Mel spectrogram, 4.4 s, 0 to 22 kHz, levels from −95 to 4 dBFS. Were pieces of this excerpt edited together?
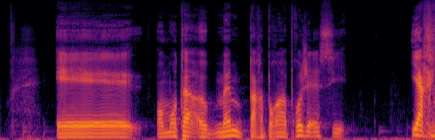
no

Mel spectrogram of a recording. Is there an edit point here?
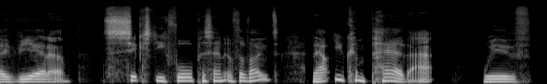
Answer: yes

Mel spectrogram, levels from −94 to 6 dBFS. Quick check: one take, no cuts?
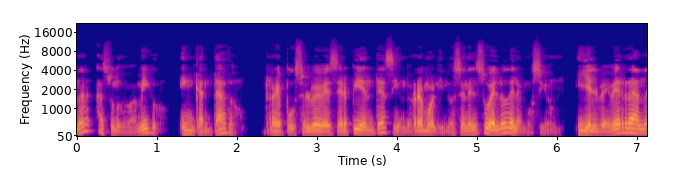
no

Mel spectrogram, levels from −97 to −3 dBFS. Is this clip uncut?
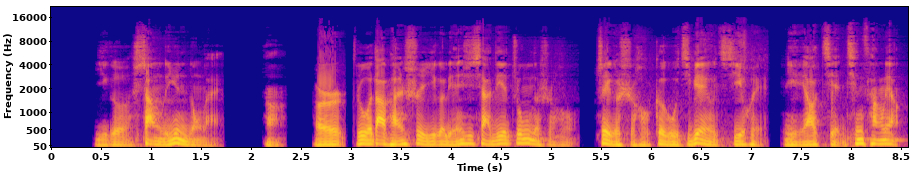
no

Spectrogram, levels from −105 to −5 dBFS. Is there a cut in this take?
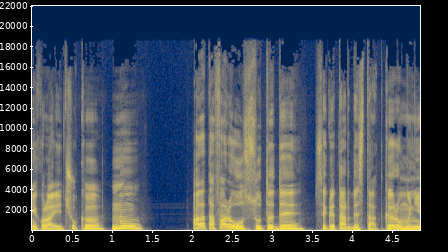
no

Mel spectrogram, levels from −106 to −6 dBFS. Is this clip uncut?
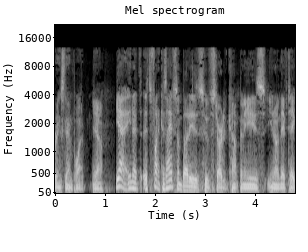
yes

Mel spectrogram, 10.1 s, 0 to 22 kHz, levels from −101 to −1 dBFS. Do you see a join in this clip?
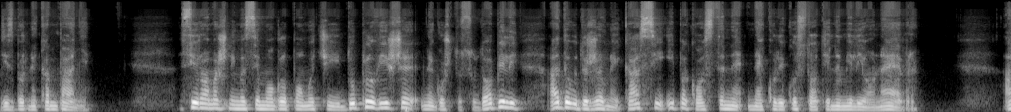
no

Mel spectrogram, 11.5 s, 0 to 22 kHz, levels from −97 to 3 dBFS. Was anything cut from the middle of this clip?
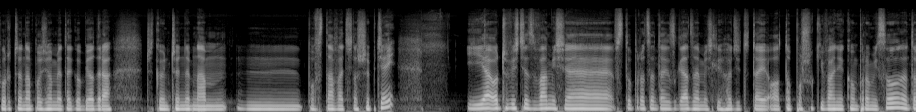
yes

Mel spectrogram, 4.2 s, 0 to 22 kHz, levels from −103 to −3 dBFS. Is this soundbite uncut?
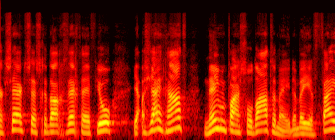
yes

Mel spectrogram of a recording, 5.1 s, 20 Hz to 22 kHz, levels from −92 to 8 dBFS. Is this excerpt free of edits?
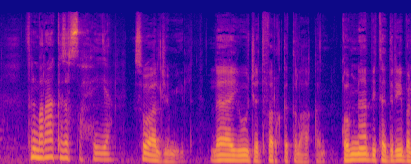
yes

